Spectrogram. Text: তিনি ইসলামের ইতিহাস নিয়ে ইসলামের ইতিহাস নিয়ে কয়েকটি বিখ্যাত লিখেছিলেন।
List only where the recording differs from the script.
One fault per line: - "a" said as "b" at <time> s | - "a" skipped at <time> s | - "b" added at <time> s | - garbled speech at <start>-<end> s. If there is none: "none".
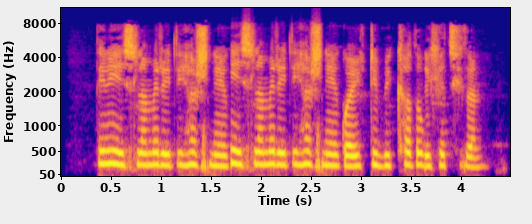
none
